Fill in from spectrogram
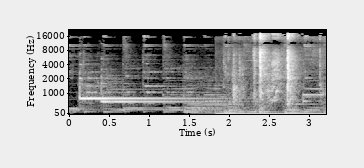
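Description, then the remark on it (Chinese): A doorbell at an upstairs residence, pressed by a group who have come up the stairs, rings with a short run of bright, tinkling chime tones, then gives way to a louder, busier burst of sound. No one speaks. “大家都上楼来了，按了门铃。”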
